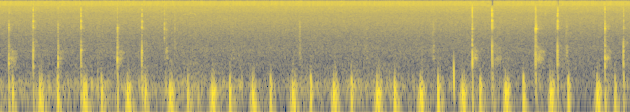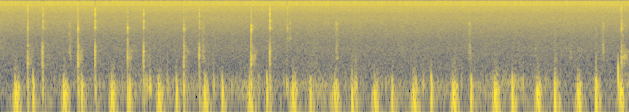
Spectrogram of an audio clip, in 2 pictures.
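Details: Adult male's heartbeat recorded close to the chest in a whispered ASMR recording, steady regular low thumps with faint room hum.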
